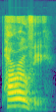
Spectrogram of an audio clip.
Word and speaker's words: Paravi: And she taught, like through her social channels and through her artistry, that you have to say Paravi.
